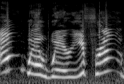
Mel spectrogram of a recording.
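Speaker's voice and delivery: put-on high-pitched, thick southern US accent.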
